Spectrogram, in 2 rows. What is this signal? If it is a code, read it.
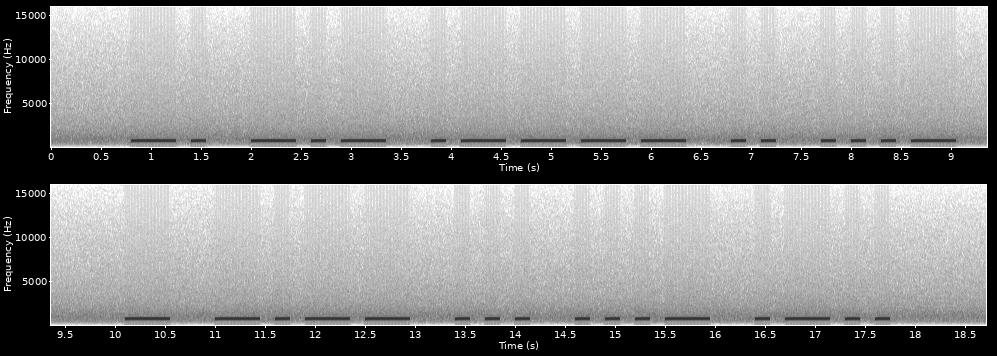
Morse code, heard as a keyed tone, machine-sent, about 8 wpm, 780 Hz. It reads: NK1IV TYSVL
